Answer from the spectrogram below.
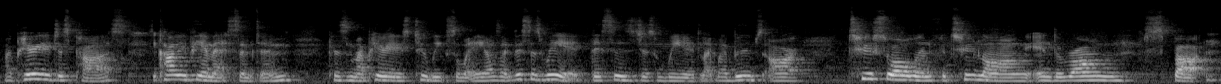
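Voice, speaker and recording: A woman's voice: lowish voice, a little slow, darkish tone, slight background noise. Chatty young woman in an echoey room. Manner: candid and chatty, swears freely. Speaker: vlogger. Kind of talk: casual sit-down Q&A.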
